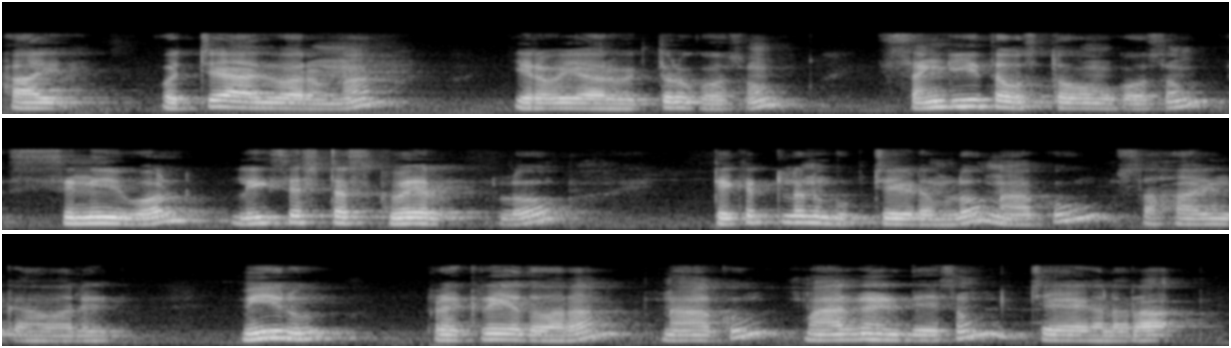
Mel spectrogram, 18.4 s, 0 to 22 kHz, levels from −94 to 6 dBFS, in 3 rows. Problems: none marked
